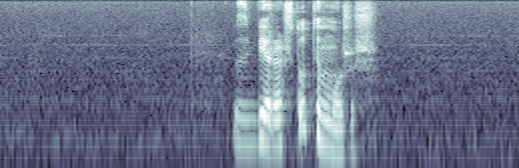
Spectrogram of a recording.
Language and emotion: Russian, neutral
